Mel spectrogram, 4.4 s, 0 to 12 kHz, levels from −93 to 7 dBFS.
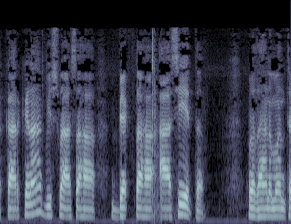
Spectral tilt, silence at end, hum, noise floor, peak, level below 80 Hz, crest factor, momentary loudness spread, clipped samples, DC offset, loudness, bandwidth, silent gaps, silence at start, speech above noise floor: -5 dB/octave; 0 s; none; -50 dBFS; -6 dBFS; -60 dBFS; 18 dB; 8 LU; under 0.1%; under 0.1%; -22 LUFS; 8 kHz; none; 0.1 s; 28 dB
